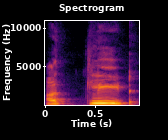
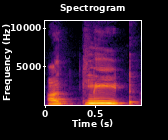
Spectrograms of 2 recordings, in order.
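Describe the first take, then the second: First: The second vowel is a long 'ee'. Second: The same.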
